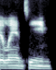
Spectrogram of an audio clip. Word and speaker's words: Lantain: to say it, but we just say Lantain. Lantain. Okay, cool. Rhymes with canteen.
